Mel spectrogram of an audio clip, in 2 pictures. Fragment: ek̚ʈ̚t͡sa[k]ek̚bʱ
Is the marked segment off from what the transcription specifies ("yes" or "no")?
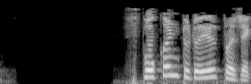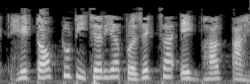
yes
